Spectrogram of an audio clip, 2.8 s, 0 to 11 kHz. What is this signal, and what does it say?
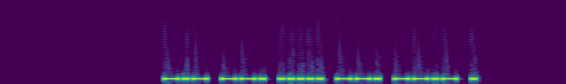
Morse code, heard as a keyed tone, about 50 wpm, 700 Hz. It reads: KG5GQE
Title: USA Call Signs - 6 Characters - Repeated 3x - 50wpm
